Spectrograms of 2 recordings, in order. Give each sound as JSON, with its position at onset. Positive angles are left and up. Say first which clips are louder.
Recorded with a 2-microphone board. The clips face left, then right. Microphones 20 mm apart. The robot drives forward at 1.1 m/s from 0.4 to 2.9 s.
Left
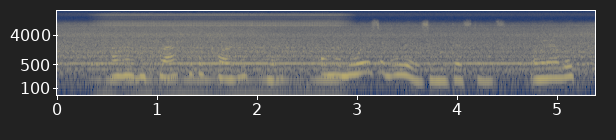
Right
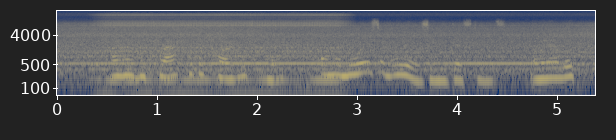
{"t": 0.5, "sound": "a woman speaking", "louder": "even", "side_deg": 10}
